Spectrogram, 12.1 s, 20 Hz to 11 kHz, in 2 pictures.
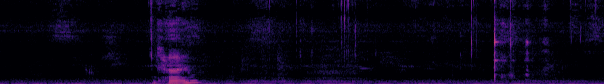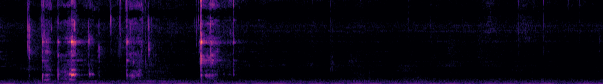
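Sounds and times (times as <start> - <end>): low steady hum: 0.0 - 12.0
person chewing food: 2.6 - 3.8, 4.4 - 8.5.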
